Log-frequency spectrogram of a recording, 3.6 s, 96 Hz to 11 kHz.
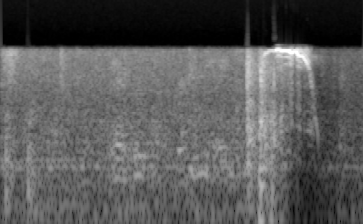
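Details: A male Florida panther kitten in rehabilitation after a vehicle strike, Collier County, Florida, May 2012, gives a brief, high, whistled chirp over a low indoor murmur.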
